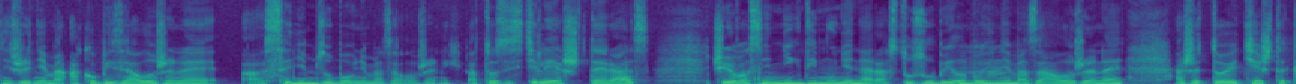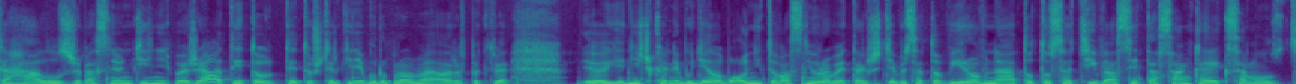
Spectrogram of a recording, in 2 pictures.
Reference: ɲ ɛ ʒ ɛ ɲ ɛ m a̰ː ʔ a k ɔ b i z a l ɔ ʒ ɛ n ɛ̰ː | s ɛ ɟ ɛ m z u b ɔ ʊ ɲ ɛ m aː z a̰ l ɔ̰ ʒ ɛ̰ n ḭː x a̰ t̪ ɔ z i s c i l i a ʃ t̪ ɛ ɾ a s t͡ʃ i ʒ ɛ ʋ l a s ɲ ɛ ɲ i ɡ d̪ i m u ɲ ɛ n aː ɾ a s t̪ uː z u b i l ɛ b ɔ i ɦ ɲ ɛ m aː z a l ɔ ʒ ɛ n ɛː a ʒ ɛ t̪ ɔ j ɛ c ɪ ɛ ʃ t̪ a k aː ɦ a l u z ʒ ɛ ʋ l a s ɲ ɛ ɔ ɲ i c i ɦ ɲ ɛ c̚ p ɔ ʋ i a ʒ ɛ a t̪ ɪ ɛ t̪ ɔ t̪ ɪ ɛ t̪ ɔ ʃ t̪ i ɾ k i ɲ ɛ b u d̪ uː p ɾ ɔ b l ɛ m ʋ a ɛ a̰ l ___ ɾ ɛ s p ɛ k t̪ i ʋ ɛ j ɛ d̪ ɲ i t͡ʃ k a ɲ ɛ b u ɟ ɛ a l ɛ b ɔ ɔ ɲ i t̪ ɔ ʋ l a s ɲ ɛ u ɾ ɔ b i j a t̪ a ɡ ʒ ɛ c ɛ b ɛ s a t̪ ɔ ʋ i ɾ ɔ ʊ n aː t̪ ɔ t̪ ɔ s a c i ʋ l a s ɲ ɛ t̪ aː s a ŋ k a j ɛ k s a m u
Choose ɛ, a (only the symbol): ɛ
